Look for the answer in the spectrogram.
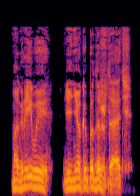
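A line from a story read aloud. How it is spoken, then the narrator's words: Grumbling. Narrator (Russian): проворчал соседней кровати Свет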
